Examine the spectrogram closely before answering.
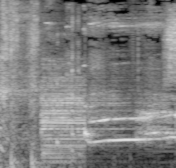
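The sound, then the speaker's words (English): A dog howls in one long, wavering, strongly pitched note that holds to the end, after a couple of short, sharp sounds at the start. “Shut that dog up!”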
